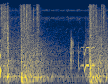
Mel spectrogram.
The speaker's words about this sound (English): Another one shooting me from where we were.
